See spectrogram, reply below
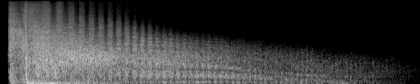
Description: Archwing Healer Engine Boost; Warframe; Vehicles

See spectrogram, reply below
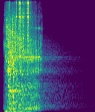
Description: Bow Draw

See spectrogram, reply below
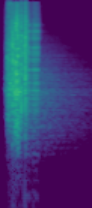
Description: Turret Closet Open; Ambience; Warframe; Corpus Ship Remaster

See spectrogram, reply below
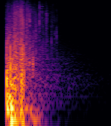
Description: Step Ice, Footsteps; Warframe; Grineer

